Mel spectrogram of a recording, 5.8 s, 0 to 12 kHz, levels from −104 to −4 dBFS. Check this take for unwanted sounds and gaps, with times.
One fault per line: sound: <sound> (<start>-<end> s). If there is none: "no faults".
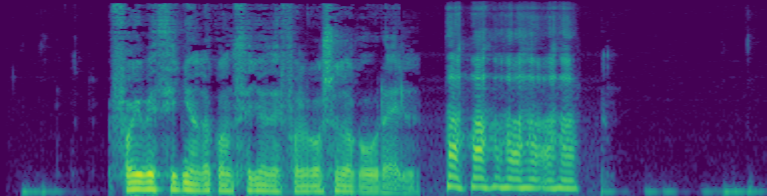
sound: laugh (3.3-4.4 s)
